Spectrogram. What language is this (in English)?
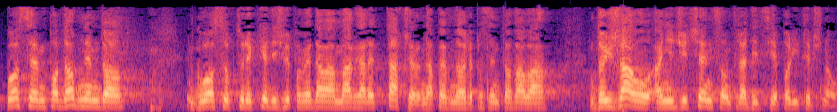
Polish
